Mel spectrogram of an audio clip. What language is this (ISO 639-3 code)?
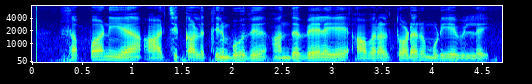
tam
